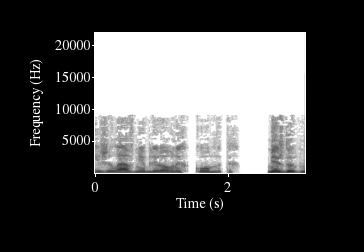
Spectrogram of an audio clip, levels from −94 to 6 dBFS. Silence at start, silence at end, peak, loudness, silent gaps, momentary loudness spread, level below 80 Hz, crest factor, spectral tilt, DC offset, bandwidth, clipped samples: 0 s; 0 s; -2 dBFS; -19 LUFS; 1.43-1.47 s, 2.19-2.54 s; 12 LU; -58 dBFS; 16 dB; -6 dB/octave; under 0.1%; 9.6 kHz; under 0.1%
